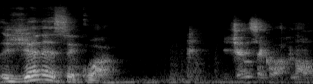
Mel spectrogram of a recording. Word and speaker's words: je ne sais quoi: It is pronounced je ne sais quoi.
